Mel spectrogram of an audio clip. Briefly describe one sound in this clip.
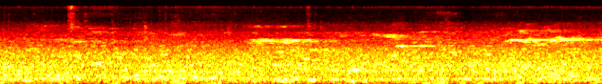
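A crowd chatters and murmurs in the distance outdoors.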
